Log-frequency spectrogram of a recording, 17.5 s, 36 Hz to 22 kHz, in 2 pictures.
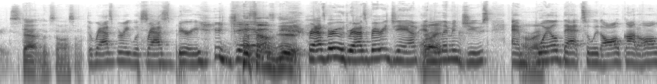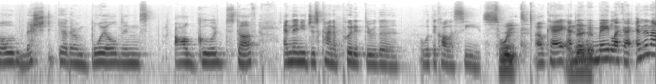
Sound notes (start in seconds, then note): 3.0 laughs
